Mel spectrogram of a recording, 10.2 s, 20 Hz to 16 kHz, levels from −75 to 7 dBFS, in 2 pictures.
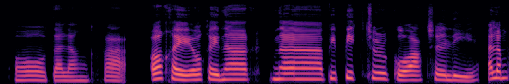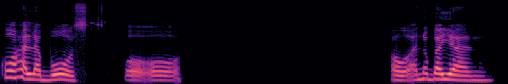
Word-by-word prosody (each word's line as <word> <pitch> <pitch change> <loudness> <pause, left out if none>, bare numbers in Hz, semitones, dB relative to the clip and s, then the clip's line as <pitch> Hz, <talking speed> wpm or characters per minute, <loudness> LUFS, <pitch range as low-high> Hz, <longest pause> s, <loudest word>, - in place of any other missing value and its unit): Oh, 195 -1 -3
talangka. 180 0 -7 0.2
Okey, 240 -5 +4
okey. 225 0 +1
Na 225 0 +1 0.2
napi-picture 245 +2 0
ko 200 -2 +2
actually. 200 -3 -1
Alam 285 +3 +2
ko 310 0 +3
halabos, 215 - +2 0.4
oo. 195 -1 -4 2.1
O, 195 -2 0
ano 220 +4 -2
ba 245 - +3
yan? 190 -5 +3
215 Hz, 95 wpm, -22 LUFS, 190-240 Hz, 2.1 s, Okey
